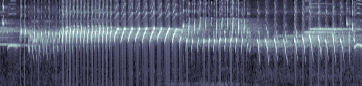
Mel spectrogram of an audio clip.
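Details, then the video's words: Caged male canary singing eagerly to bring a female into mating condition: dense, very fast pulsed trills shifting in pitch, first higher then lower, followed by rolling downward-swept notes, loud and continuous. "تغريد ذكر كناري هائج يريد تكسير القفص يحفز الأنثي لتزاوج"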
